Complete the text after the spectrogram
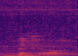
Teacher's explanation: it's important that it's two syllables without a TH sound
